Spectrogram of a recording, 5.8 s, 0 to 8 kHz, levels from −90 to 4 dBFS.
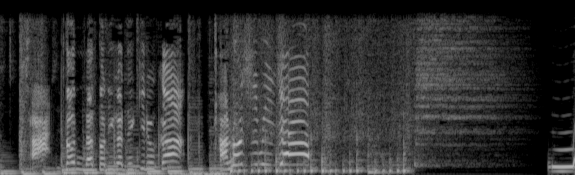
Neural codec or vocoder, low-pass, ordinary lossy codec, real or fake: none; 7.2 kHz; none; real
